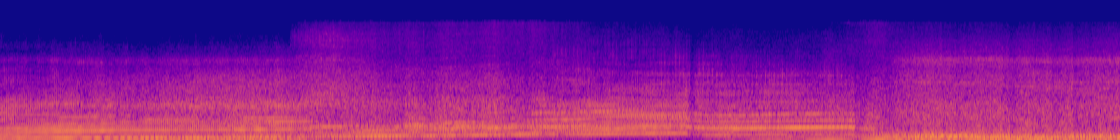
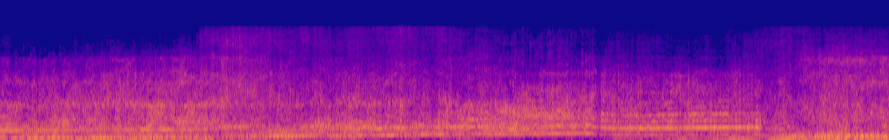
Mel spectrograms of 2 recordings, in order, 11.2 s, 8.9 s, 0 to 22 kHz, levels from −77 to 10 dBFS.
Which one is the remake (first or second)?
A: second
